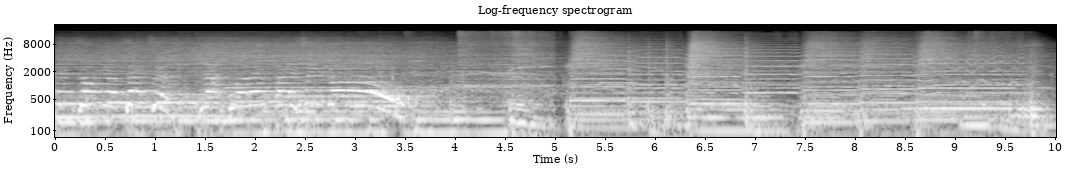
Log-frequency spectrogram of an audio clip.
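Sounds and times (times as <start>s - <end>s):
live band playing loudly: 0.0s - 10.0s.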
